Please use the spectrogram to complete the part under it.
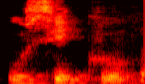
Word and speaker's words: usiku: Usaku. – Usiku. – Usiku. – Good.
